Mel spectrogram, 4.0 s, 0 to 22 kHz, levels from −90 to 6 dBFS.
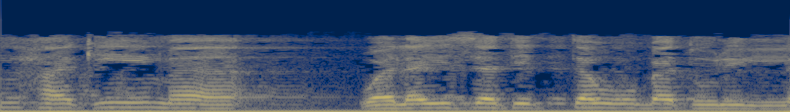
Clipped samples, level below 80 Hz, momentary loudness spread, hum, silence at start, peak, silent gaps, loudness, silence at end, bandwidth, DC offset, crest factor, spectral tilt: under 0.1%; -44 dBFS; 6 LU; none; 0 s; -6 dBFS; none; -23 LUFS; 0 s; 7.2 kHz; 6%; 16 dB; -5 dB/octave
